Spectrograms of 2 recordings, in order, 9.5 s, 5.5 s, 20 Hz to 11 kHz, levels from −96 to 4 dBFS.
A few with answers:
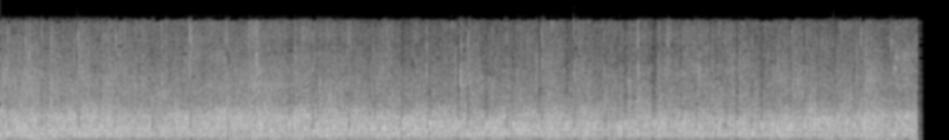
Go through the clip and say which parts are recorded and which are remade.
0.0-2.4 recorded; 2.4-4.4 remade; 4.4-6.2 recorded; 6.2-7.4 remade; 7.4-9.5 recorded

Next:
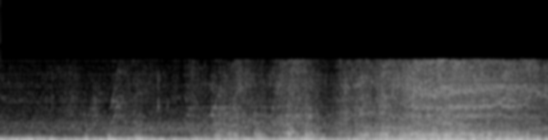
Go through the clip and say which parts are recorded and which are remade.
0.0-5.5 remade

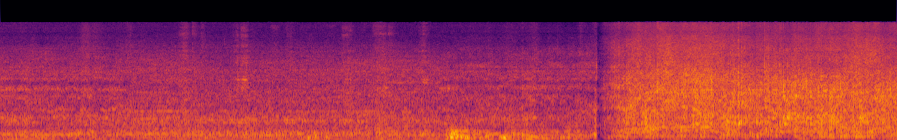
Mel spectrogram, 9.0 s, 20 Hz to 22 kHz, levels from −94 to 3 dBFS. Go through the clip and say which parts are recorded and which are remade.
0.0-1.3 remade; 1.3-4.4 recorded; 4.4-9.0 remade

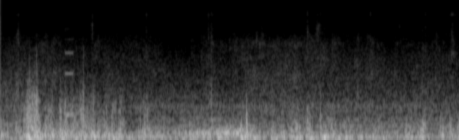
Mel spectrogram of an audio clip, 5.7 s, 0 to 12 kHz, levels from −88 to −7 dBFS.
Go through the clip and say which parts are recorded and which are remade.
0.0-1.7 recorded; 1.7-4.2 remade; 4.2-5.7 recorded

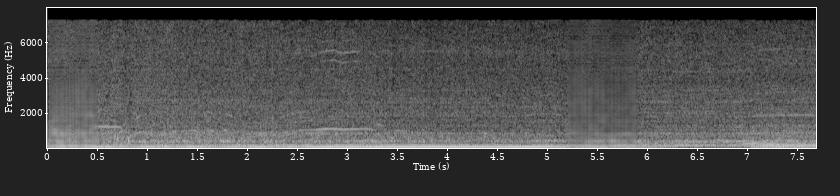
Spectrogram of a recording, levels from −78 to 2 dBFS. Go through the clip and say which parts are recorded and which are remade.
0.0-0.5 remade; 0.5-5.2 recorded; 5.2-5.9 remade; 5.9-7.7 recorded

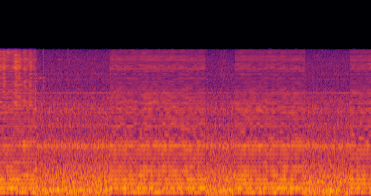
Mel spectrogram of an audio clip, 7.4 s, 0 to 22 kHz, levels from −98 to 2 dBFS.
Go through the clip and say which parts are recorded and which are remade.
0.0-0.7 remade; 0.7-2.2 recorded; 2.2-4.1 remade; 4.1-4.7 recorded; 4.7-6.1 remade; 6.1-7.0 recorded; 7.0-7.4 remade

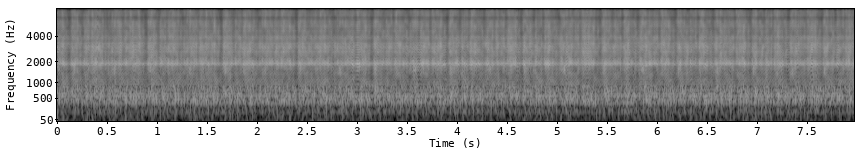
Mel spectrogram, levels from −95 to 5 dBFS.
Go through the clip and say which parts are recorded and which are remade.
0.0-8.0 remade

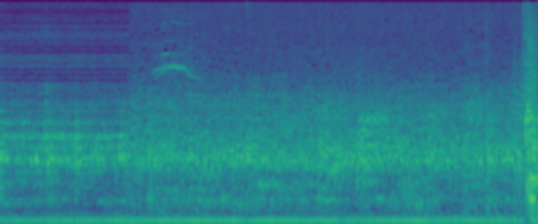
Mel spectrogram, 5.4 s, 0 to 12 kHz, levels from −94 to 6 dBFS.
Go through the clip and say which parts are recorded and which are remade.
0.0-1.3 remade; 1.3-5.4 recorded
